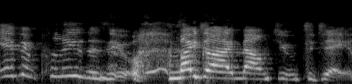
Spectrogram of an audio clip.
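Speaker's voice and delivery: put-on old-fashioned British speech. Speaker demonstrates an overly formal way to approach a horse, very old-fashioned british. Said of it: "Like very old British".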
